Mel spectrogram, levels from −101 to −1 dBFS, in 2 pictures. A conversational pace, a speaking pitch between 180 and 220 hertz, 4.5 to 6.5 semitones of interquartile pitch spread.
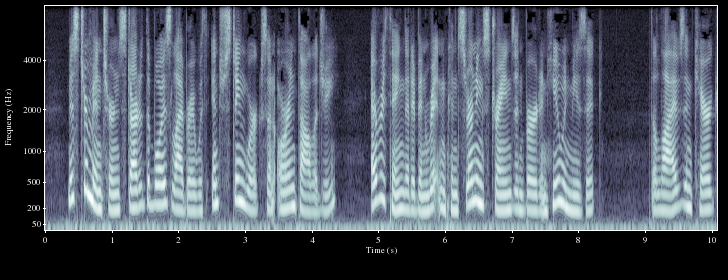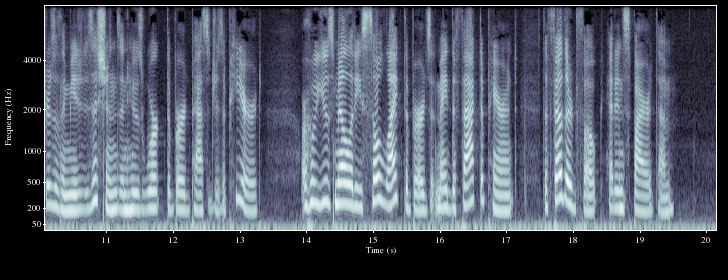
Yes: average, 165 wpm; high, 190 Hz; average, 5.0 semitones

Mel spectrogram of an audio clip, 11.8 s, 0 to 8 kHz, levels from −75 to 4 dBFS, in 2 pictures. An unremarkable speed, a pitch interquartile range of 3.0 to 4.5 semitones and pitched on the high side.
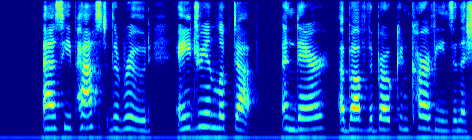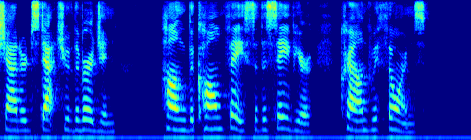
No: average, 160 wpm; narrow, 2.6 semitones; high, 230 Hz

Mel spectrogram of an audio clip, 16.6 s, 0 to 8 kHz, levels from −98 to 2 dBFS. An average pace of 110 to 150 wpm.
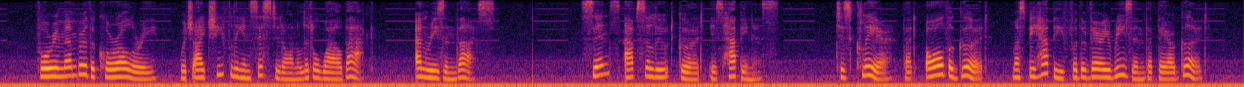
Yes: slow, 135 wpm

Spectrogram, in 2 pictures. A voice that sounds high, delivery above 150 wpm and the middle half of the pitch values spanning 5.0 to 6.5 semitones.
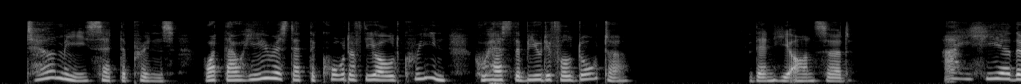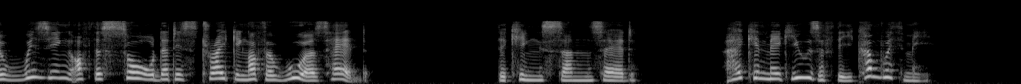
No: high, 210 Hz; average, 145 wpm; wide, 5.5 semitones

